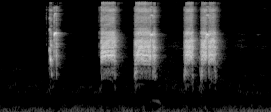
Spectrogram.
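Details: Black francolin, apparently one of two calling, gives a harsh, grating phrase of five rasping notes: a short lead-in, then two paired bursts, all within under two seconds. Nothing else is heard.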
